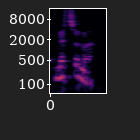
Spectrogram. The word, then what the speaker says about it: Mitoma: So the correct pronunciation is Mitoma.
